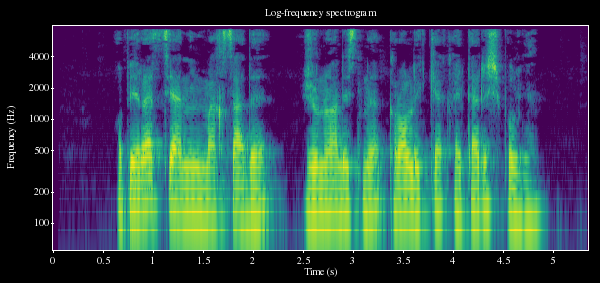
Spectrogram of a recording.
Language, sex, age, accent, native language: Uzbek, male, 18-24, Sirdaryo, Uzbek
